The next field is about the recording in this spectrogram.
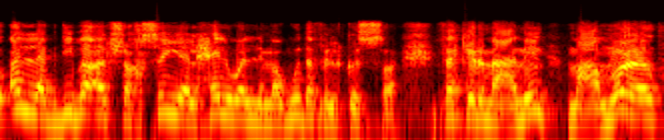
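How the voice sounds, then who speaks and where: Brisk Egyptian teacher, fast and high. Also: male voice, fairly bright tone, dull audio. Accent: Egyptian Arabic. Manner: brisk, repetitive, talks straight to the student. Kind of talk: exam-prep lesson.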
